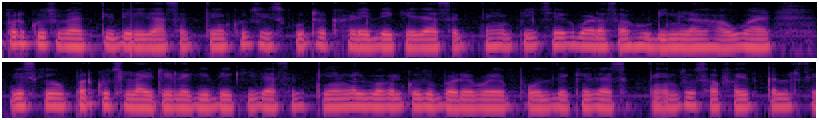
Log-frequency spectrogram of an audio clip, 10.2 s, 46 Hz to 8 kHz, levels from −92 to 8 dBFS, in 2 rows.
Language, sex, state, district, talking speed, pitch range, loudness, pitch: Hindi, male, Chhattisgarh, Sukma, 260 wpm, 130-145 Hz, -37 LUFS, 140 Hz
